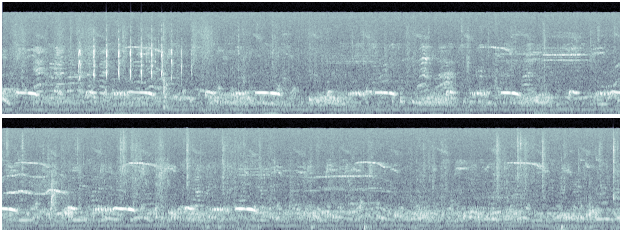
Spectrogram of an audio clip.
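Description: A pair of red Rajgolla pigeons coo repeatedly in low, rounded calls spaced every second or two, close by, with faint chirps and background murmur around them.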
